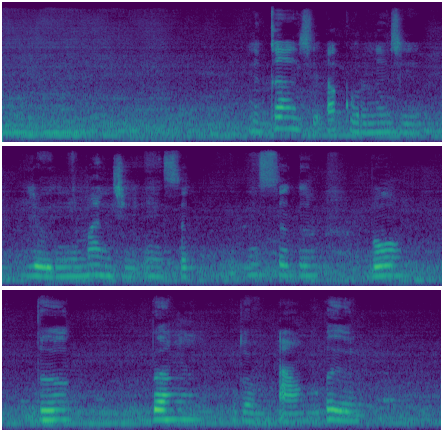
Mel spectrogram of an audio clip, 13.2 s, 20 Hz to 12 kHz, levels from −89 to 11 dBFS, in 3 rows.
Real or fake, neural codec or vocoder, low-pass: fake; codec, 44.1 kHz, 7.8 kbps, Pupu-Codec; 10.8 kHz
